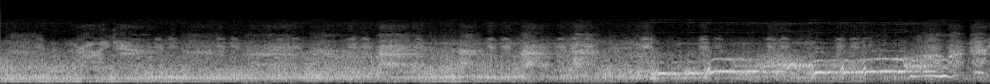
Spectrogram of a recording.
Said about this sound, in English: He's gone. I should have listened. Oh, that's a car coming. I'll get a lift.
